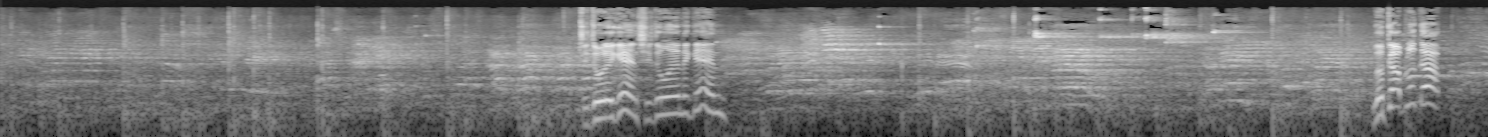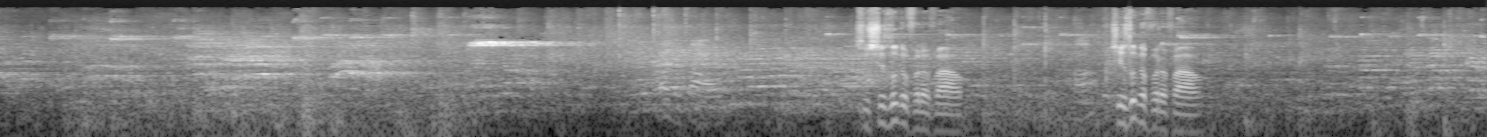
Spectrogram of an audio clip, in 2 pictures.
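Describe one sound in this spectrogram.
Spectators chatter and shout in a large echoing gym.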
